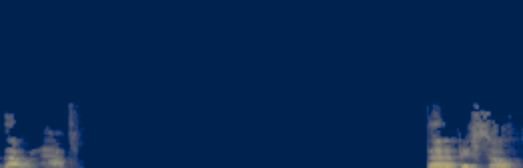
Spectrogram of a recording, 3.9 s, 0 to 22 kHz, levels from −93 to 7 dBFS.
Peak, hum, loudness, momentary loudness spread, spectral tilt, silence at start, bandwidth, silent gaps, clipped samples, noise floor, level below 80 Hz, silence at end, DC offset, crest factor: -10 dBFS; none; -30 LUFS; 16 LU; -5 dB/octave; 0.05 s; 8.2 kHz; 0.71-1.38 s; under 0.1%; under -90 dBFS; -76 dBFS; 0.05 s; under 0.1%; 24 dB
